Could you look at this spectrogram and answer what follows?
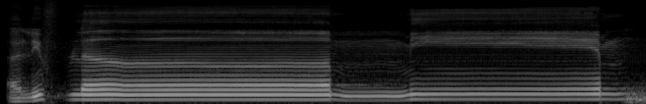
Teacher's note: Ini disebut dengan mad lazim mustaqil harfi. Kalau kita memakai 6 harokat, 6 harokat panjangnya.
